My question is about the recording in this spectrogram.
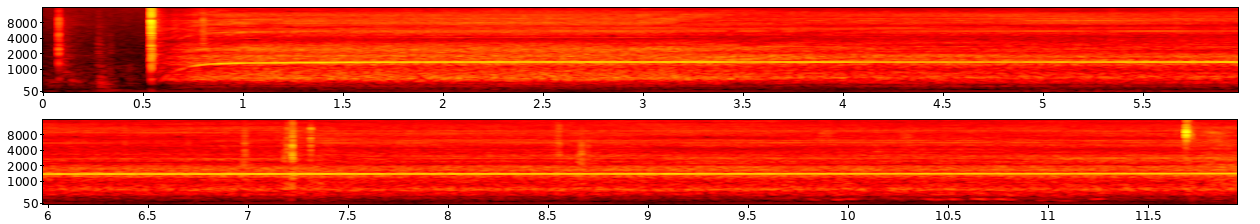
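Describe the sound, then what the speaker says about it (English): A handheld heat tool blows continuously on a paper craft, a loud, steady whooshing hiss with a high whine that starts abruptly and runs unbroken, with a few faint clicks in the background. "it's gonna need a little help from the heat tool"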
